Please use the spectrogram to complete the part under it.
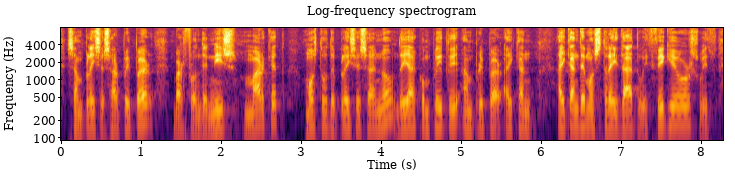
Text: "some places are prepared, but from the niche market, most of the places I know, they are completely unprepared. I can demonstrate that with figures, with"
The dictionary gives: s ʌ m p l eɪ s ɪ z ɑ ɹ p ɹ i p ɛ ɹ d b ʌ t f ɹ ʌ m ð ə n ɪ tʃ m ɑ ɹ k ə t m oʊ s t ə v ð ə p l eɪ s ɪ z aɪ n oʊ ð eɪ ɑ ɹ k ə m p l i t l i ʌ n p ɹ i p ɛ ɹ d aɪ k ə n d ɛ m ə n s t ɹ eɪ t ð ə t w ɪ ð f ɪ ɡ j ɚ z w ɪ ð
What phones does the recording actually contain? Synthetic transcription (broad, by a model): s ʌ m p l eɪ s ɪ s ɑ ɹ p ɹ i p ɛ ɹ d b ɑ t f ɹ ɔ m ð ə n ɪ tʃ m ɑ ɹ k ə t m oʊ s t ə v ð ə p l eɪ s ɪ s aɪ n oʊ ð eɪ ɑ ɹ k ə m p l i t l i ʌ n p ɹ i p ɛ ɹ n aɪ k ə n d ɛ m ə n s t ɹ eɪ t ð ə t w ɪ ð f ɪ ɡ j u s w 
